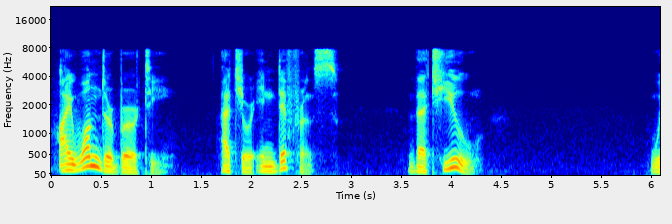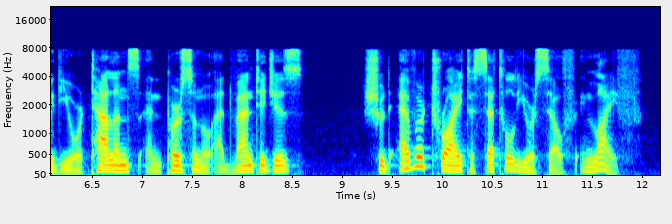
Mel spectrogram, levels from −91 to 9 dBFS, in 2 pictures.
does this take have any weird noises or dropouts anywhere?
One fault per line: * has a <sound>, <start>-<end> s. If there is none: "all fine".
all fine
